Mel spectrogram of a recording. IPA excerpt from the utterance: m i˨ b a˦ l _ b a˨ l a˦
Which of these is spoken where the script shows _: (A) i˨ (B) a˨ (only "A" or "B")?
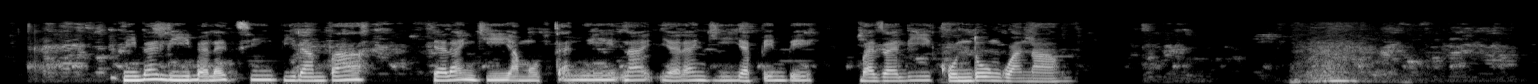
A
